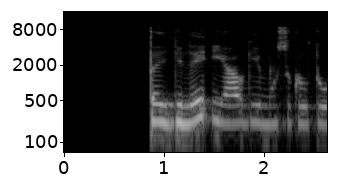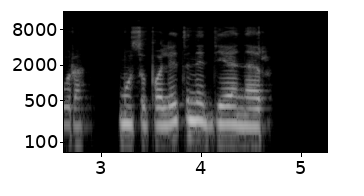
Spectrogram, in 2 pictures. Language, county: Lithuanian, Vilnius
